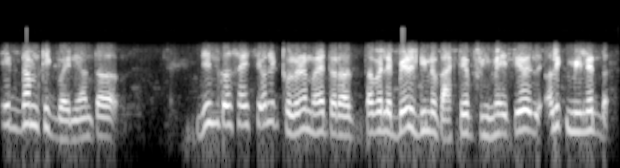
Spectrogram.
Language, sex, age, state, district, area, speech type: Nepali, male, 18-30, West Bengal, Kalimpong, rural, conversation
